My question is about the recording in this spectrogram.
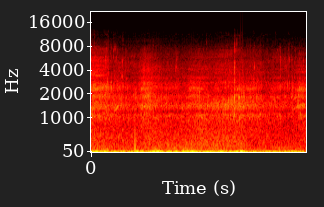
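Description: Wind rumbling on the microphone over water sloshing and lapping around a camera right at the sea surface.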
